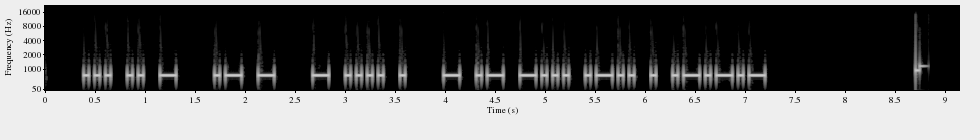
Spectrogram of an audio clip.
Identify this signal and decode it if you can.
Morse code, heard as a keyed tone, about 22 wpm, 700 Hz. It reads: SIT AT THE TABLE.
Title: Sentences from Top 1000 Words - Review Part 2 - 22wpm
